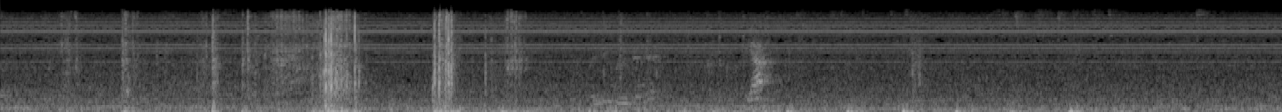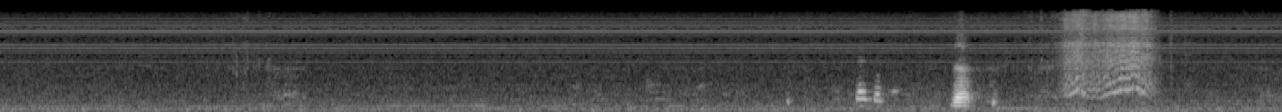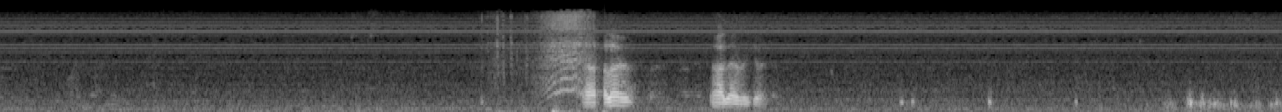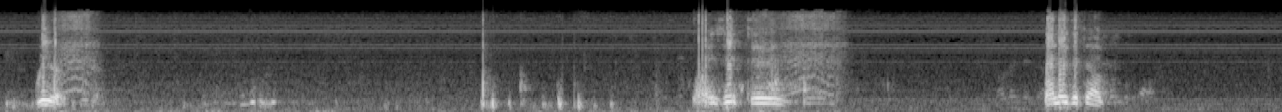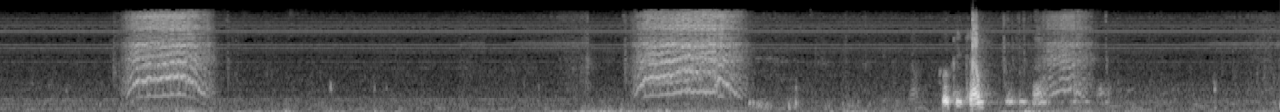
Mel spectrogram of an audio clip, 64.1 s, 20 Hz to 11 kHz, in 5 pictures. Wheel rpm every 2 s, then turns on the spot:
0, 0, 0, 0, 0, 0, 0, 0, 0, 0, 0, 0, 10, 0, 0, 10, 0, 0, 0, 10, 0, 0, 0, 30, 0, 0, 50, 0, 10, 50, 10, 10.
none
